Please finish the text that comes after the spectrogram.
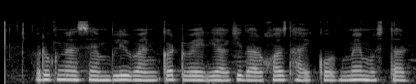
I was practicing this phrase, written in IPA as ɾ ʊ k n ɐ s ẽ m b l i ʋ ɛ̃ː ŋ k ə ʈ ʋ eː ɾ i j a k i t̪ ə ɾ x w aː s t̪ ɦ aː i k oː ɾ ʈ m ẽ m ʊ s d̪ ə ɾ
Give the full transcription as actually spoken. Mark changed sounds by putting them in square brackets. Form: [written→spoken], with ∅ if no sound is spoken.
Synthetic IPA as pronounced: ɾ ʊ k n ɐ s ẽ m b l i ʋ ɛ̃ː ŋ k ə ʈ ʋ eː ɾ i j a k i [t̪→d̪] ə ɾ x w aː s t̪ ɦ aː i k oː ɾ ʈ m ẽ m ʊ s [d̪→t̪] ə ɾ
